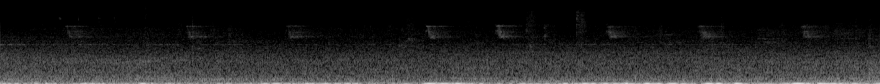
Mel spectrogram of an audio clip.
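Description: A small bird chirping over and over, short high chirps roughly once a second, over a steady low rumble of street noise.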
